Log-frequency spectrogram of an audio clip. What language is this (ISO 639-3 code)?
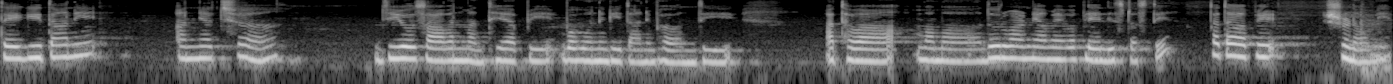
san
